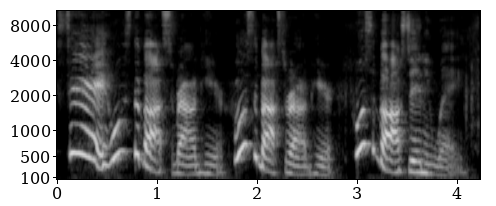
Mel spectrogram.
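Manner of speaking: a high, loud shriek on say, then loud demanding squawks; bossy bird shouting across the room; parrot yelling. A narrator's reading. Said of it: "Penelope yelled out".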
